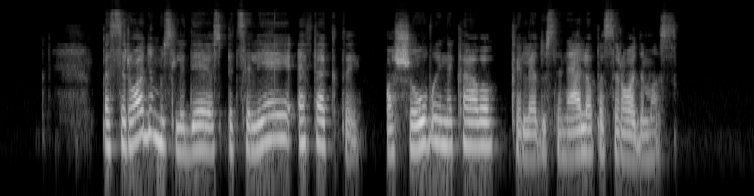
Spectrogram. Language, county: Lithuanian, Utena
